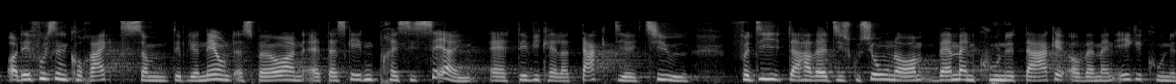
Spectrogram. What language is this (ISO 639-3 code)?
dan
